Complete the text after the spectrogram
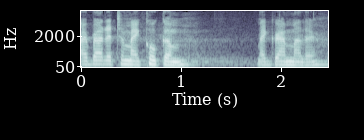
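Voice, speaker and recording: A woman at a very fast pace. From central Canada, Anishinaabe First Nation community. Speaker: young professionals committee representative speaking at conference. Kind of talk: ceremonial speech. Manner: formal.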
